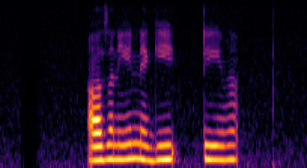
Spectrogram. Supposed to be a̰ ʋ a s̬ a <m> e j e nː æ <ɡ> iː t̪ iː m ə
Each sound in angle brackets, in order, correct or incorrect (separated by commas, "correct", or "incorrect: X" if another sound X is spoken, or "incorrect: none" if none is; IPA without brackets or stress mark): incorrect: n, correct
